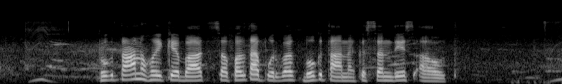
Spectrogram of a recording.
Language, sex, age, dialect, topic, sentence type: Maithili, male, 18-24, Eastern / Thethi, banking, statement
